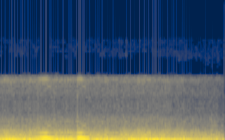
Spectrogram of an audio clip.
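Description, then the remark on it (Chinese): A dense swarm of dozens of bees buzzes steadily in a forest story, gathering around Duoqi, drawn by the sweet scent of the flowers and fruit decorating its spines; a thick droning hum that holds at an even loudness throughout, with no voices. “数十只蜜蜂在多奇的身边聚集了，它们都是被多奇装饰在刺上面的花跟果实，那种甜甜的香味吸引过来的。”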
